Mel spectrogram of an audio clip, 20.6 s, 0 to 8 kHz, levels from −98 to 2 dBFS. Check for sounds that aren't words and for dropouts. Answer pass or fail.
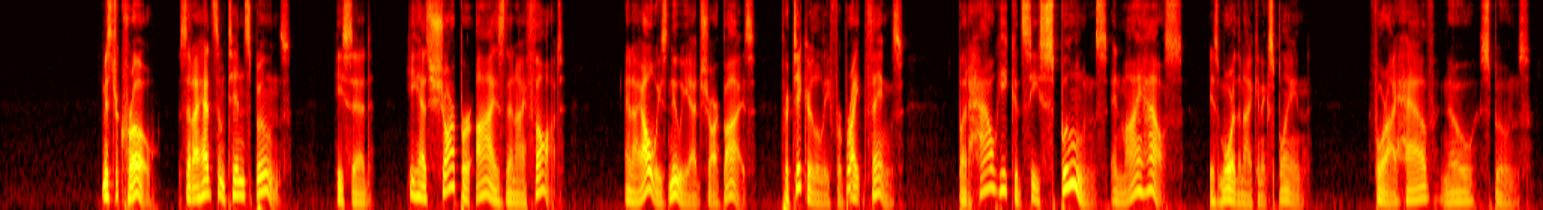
pass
